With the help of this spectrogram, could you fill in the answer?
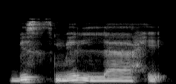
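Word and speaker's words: بسم الله: Il faut prononcer le la de façon légère. Bismillahi, Bismillahi.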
